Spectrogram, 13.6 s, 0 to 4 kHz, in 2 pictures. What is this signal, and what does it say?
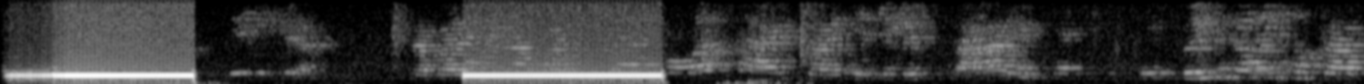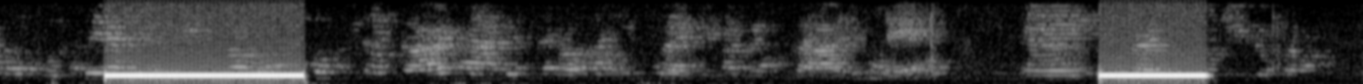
Ringback tone (Europe, 425 Hz), with speech.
